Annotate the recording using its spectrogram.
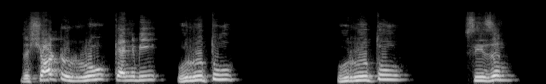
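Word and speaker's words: ऋ: yes this is Ru North Indians pronounce this alphabet as r that is wrong it can be right in Hindi re in Hindi fine but as far as SRAM is concerned it is uru so for example the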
